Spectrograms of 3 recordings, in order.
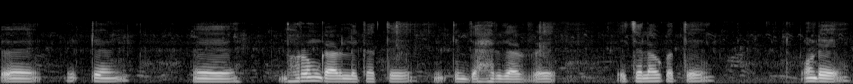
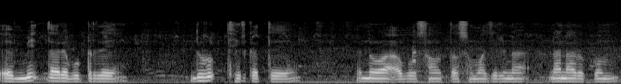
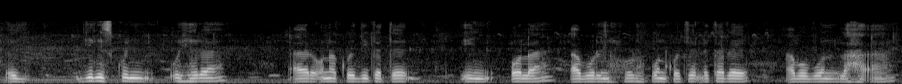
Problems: continuous background conversations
